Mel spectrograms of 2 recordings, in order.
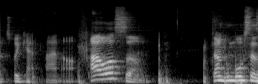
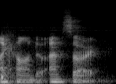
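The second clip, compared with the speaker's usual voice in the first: ordinary talk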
